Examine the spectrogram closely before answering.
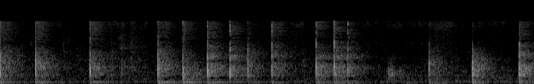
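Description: Chalk writing on a blackboard: a string of short, sharp taps at irregular spacing as letters are written out by hand.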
